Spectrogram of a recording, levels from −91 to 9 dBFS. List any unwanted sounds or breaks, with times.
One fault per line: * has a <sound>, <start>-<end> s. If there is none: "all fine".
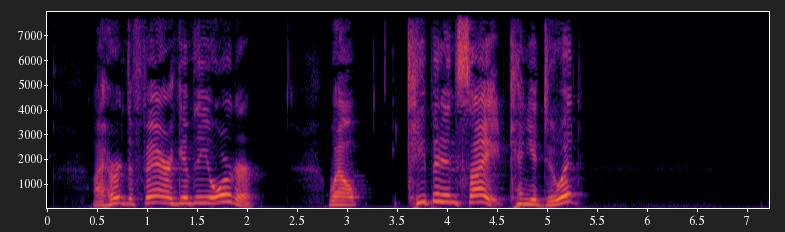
all fine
